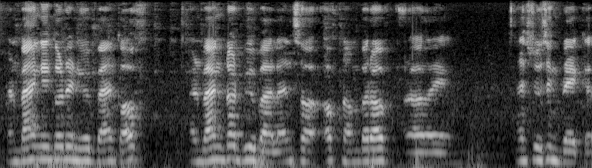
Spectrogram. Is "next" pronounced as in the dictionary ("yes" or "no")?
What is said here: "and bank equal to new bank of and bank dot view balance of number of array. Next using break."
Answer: no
